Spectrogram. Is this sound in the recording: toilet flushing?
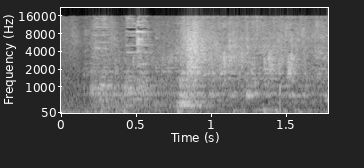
yes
